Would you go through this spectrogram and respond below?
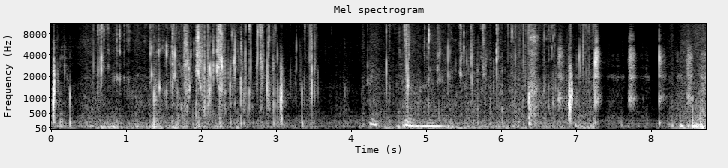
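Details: A Pomeranian dog eating a pear indoors, with crisp, juicy crunching bites in quick irregular bursts, short pauses between mouthfuls, and soft smacking sounds throughout.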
